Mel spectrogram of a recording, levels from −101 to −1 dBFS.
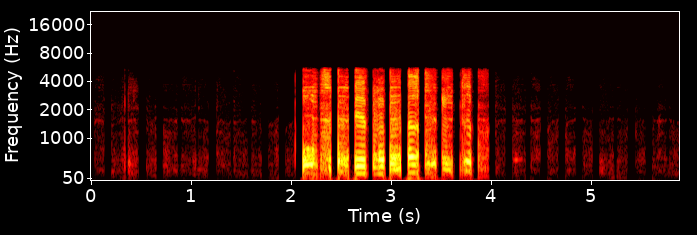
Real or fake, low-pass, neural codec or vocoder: fake; 5.4 kHz; codec, 44.1 kHz, 1.7 kbps, Pupu-Codec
